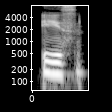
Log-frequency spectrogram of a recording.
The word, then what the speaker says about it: Israel: last syllable is stressed the Spanish pronunciation of the country name Israel is Israel this word ends in an L so the last syllable is stressed now we know how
